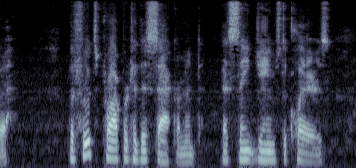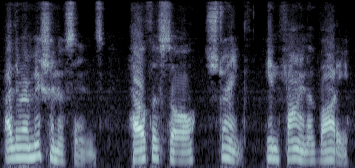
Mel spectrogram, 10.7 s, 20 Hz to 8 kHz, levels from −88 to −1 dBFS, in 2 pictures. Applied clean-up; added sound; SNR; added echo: none; none; none; none.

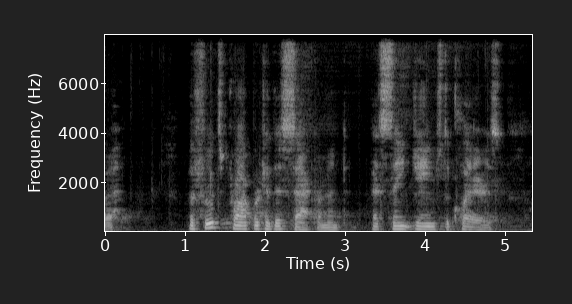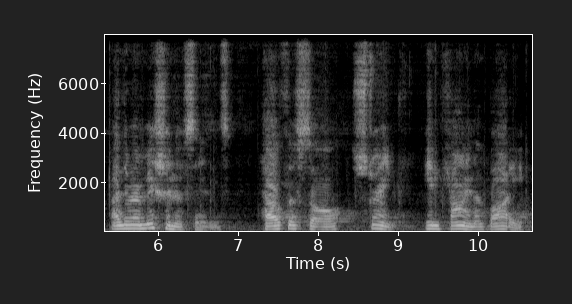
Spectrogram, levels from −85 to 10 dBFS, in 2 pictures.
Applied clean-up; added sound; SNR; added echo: neural separator model SepFormer DNS4.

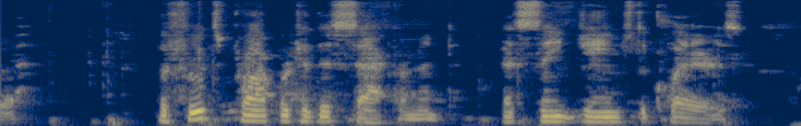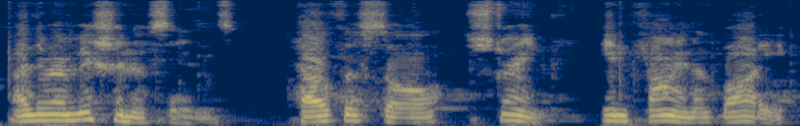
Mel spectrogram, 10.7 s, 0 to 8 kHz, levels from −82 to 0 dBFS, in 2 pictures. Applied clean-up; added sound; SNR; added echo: classical method WPE with log-MMSE.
